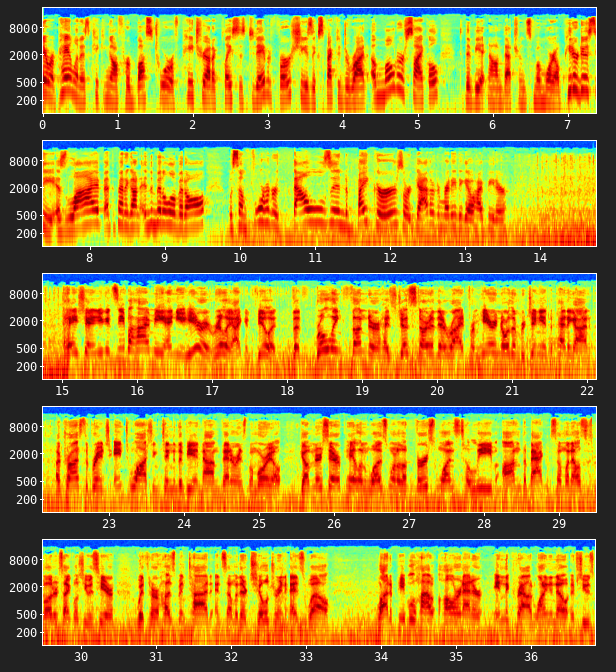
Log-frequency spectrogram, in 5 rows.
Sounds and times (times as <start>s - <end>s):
Speech: 0.0s - 13.6s, 15.0s - 33.3s, 34.0s - 36.8s.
